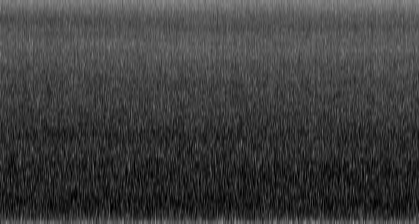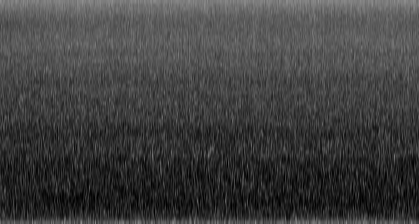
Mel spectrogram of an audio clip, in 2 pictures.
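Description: A river rushes loudly over rocks close by.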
